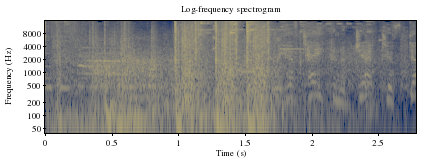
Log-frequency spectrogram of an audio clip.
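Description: Gunshots crack loudly nearby.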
